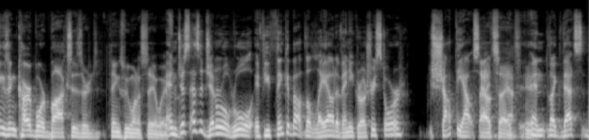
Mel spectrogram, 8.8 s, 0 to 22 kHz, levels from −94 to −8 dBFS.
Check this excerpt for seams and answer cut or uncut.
uncut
